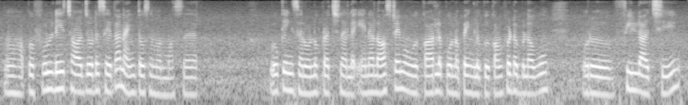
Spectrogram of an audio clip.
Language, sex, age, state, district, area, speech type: Tamil, female, 18-30, Tamil Nadu, Mayiladuthurai, urban, spontaneous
